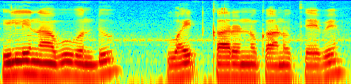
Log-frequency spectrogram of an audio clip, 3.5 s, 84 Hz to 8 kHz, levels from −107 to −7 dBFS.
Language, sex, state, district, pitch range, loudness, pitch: Kannada, male, Karnataka, Koppal, 115-135 Hz, -15 LUFS, 125 Hz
